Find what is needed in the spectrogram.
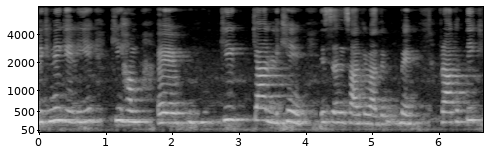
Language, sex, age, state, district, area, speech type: Hindi, female, 30-45, Uttar Pradesh, Lucknow, rural, spontaneous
